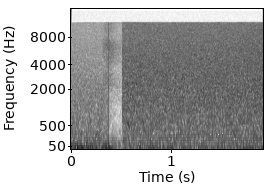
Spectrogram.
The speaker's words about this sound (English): Pink noise is smoother than the white noise, and it's really about a ratio of the level to the frequency.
